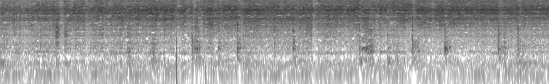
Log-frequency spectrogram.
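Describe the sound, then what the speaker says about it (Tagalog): Ground meat sizzles steadily in hot oil with sautéed onion and garlic in a pan, with intermittent stirring scrapes and clicks over a continuous close-up hiss. "sa mainit na mantika ay aking ginisang sibuyas at bawang"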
